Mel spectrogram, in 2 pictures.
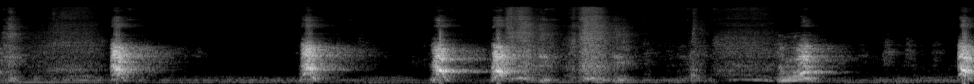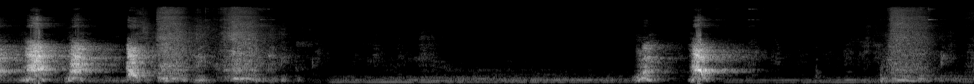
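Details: GSD puppy at play with the family cats, who put him in his place: a lively run of sharp, strongly harmonic barks, dense in the middle and sparser toward the end, among scuffling noise.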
